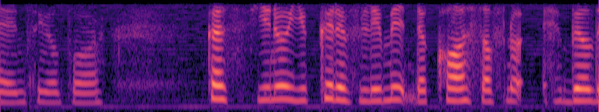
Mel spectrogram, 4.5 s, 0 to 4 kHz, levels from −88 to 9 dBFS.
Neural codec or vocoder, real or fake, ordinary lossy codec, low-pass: none; real; none; 3.6 kHz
